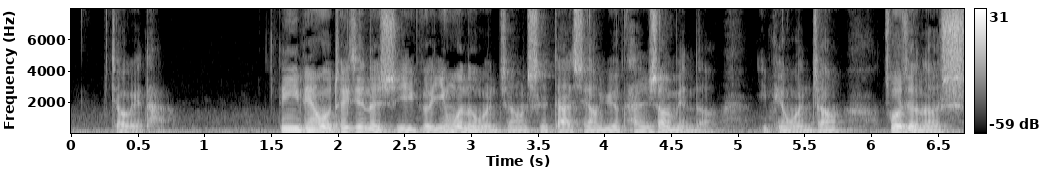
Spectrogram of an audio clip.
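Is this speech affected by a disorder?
No.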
